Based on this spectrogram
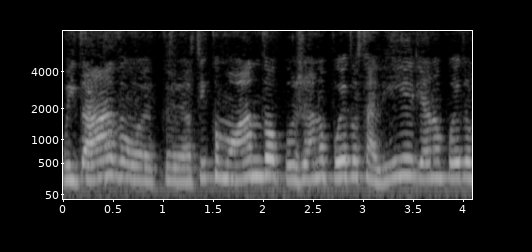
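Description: A high-pitched woman speaks at a fairly slow pace with fairly even intonation. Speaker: interviewee. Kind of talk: interview answer. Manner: frail, strained, near-tearful elderly voice.

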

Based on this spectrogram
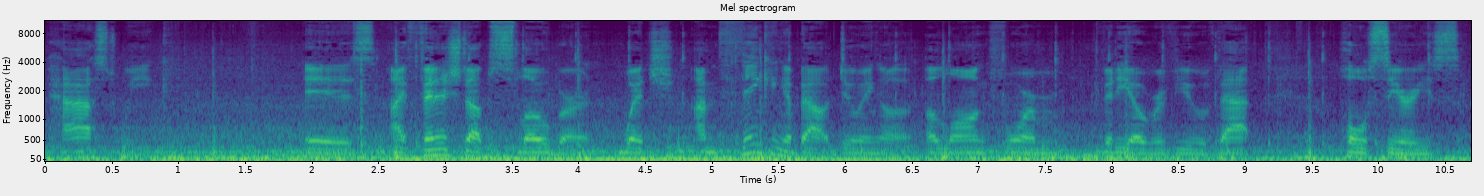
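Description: A man talks at a very slow pace against loud background noise. The sound is dry, with no echo. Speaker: comics vlogger. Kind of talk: casual vlog chat. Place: car. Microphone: phone near.

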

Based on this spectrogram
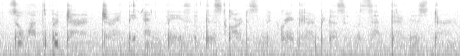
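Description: A woman at a moderate pace over loud background noise. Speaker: ASMR creator. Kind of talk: ASMR card deck profile, show and tell. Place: home room. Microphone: earbuds.

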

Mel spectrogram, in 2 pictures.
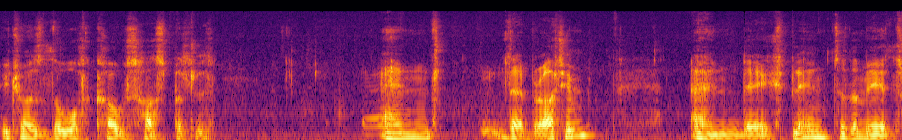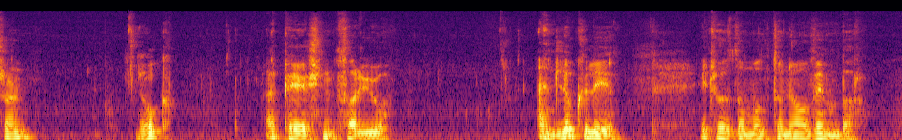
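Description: A man with an Irish accent speaks at a fairly slow pace, leaving long, frequent pauses. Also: medium pitch for a man, lively intonation. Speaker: storyteller. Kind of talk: traditional folk tale telling. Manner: conversational, animated.

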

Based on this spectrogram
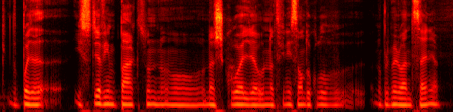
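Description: This man's voice has a dark, mellow tone, recorded with a dry sound with no echo over a quiet background. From Portugal. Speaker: podcast host. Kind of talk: casual chat. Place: studio. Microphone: studio mic.

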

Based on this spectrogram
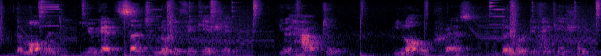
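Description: A man talks at a moderate pace over clear music in the background, with audible room echo. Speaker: tech channel host. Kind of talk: tutorial. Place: home room. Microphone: camera far.

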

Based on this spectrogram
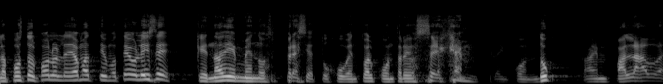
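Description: Lively intonation and big swings in loudness mark this moderately paced speech over a quiet background. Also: man. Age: 30s. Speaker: lay preacher; preacher. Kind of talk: sermon. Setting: church. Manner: halting, frequent repetitions. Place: church. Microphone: handheld.

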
